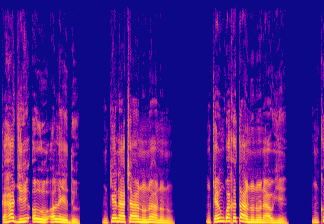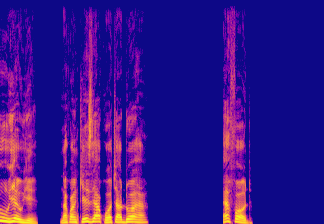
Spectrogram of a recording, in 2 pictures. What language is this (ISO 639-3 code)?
ibo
